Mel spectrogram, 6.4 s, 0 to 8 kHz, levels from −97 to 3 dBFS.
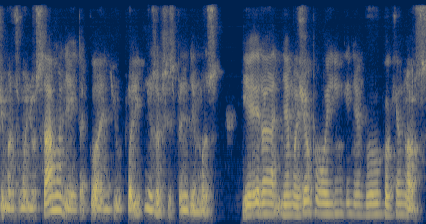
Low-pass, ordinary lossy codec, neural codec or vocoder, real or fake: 7.2 kHz; AAC, 48 kbps; vocoder, 22.05 kHz, 80 mel bands, HiFi-GAN; fake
